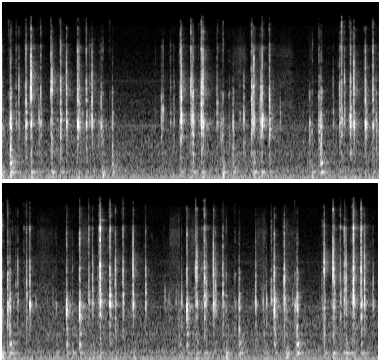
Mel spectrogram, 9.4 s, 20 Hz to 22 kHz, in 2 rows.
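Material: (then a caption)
Plastic. A white compact plastic Royal Kludge RK71 mechanical keyboard with Gateron Red switches, resting on a felt desk mat, is typed on with the fingertips of both hands. Quick bursts of sharp, bright clacks with short pauses between them ring around 1.4 kHz. Each keystroke is short and dry, with almost no low end.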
